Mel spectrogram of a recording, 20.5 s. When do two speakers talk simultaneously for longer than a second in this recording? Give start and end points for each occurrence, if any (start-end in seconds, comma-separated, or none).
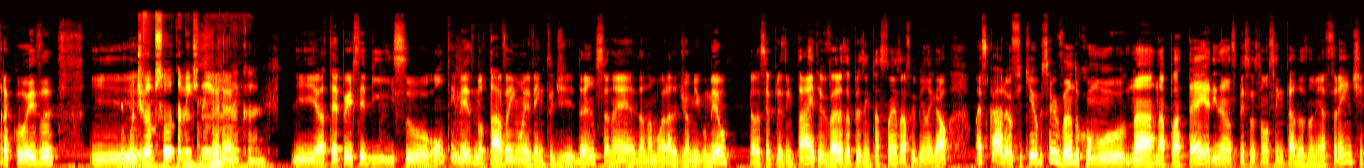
none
